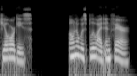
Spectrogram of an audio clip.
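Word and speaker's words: Jurgis: the mighty shoulders and the giant hands one pronounced jorgi's Ona was blue-eyed and fair while Georges had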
